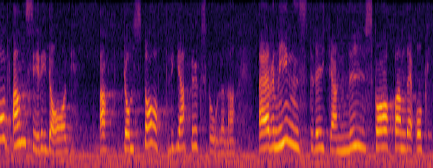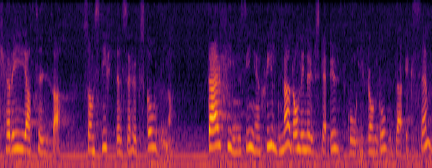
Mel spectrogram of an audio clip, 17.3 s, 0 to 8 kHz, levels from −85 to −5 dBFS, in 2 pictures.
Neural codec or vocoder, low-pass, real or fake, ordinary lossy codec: codec, 16 kHz, 2 kbps, FunCodec, trained on Chinese and English, 25 frames a second; none; fake; none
